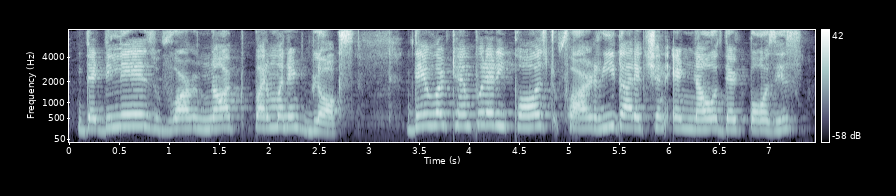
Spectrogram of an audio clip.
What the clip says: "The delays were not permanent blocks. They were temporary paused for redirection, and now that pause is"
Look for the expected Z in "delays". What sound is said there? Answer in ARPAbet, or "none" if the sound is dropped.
Z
